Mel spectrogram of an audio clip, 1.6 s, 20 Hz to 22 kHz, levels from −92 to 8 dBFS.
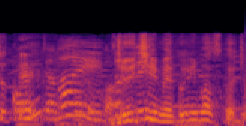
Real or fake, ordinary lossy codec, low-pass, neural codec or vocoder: fake; none; 7.2 kHz; vocoder, 24 kHz, 100 mel bands, Vocos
